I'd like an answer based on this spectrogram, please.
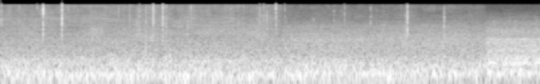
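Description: Wood campfire burning in a metal fire ring, crackling with scattered sharp pops over a steady low hum. A steady higher hum joins near the end.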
